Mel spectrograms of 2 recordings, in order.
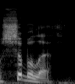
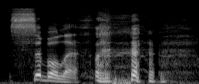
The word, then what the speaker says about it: shibboleth: said they unto him say now shibboleth and he said siboleth for he could not frame to pronounce it right then they took him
